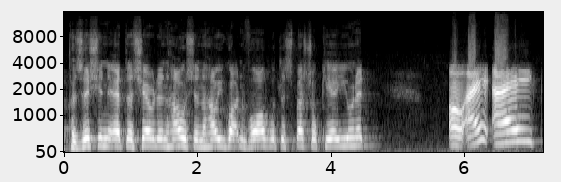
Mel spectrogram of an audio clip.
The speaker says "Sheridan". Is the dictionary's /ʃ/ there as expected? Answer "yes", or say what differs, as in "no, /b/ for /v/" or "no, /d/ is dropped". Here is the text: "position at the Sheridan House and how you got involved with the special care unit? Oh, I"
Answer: yes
